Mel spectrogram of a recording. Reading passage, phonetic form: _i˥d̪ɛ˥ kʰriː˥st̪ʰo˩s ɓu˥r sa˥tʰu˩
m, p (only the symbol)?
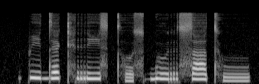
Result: p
